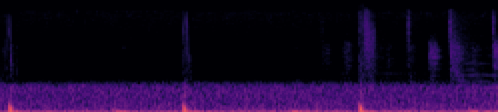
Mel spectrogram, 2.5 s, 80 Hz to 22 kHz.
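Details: Speaker's own adult heart heard through a Stemoscope handheld digital stethoscope paired to a phone or iPad: steady, regular thumps about 70 a minute, normal heart sounds.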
